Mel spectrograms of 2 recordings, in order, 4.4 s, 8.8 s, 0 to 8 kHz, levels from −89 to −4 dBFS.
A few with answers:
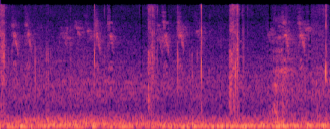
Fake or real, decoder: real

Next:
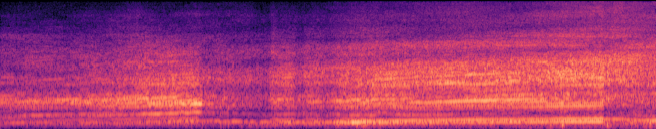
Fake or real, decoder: real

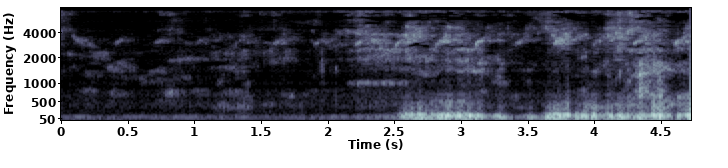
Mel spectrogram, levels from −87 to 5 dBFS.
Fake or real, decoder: fake, vocoder, HiFi-GAN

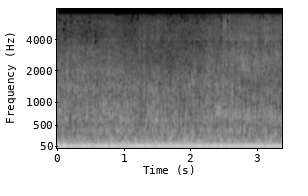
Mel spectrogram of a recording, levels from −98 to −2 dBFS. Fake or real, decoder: real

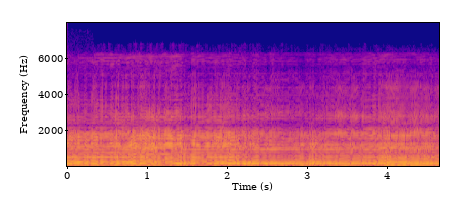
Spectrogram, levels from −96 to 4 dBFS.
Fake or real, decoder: fake, vocoder, HiFi-GAN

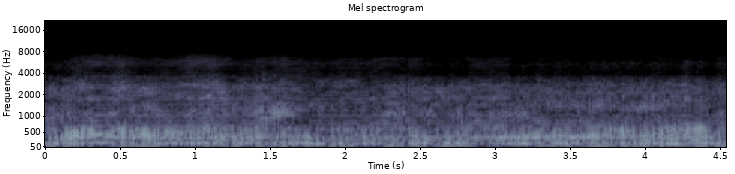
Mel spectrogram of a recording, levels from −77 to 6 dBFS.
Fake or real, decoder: fake, vocoder, HiFi-GAN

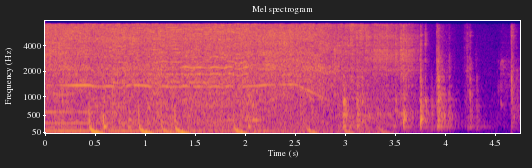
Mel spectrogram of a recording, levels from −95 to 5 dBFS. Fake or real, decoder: real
